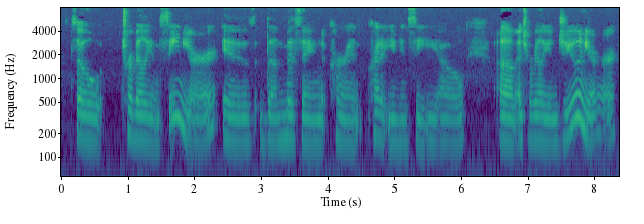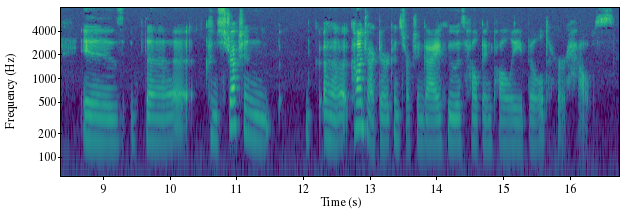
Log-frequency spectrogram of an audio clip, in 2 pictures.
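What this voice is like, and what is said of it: Hoarse, fading voice. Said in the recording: “I don't know why I'm like losing my voice all of a sudden.”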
